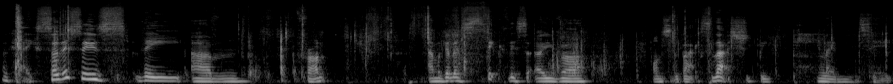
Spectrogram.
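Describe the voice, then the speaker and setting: A craft vlogger with a low, croaky, hoarse voice, still recovering from it, chats casually through a tutorial as she demonstrates techniques. She speaks unhurriedly and steadily, talking along while working with her hands, over a noisy background.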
